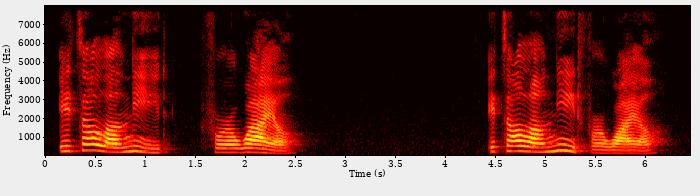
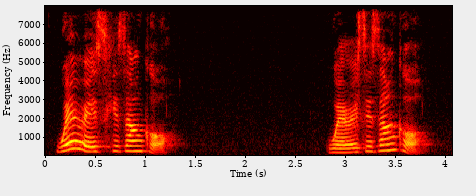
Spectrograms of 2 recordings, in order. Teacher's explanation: linking the final consonant to the following vowel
